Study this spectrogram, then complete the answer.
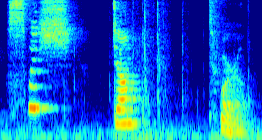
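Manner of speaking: swish. Acted. Dance steps read playfully.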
